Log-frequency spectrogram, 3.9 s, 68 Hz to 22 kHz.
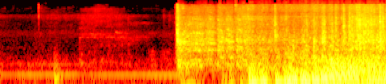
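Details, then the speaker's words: Grand Marquis V8 with homemade twin superchargers, hole noted in side of block: after silence engine catches and settles into a loud, rough low throb about four pulses a second; noise cause unclear, owner says it runs good. "runs good not real sure what all that noise is but I it'll be fine"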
